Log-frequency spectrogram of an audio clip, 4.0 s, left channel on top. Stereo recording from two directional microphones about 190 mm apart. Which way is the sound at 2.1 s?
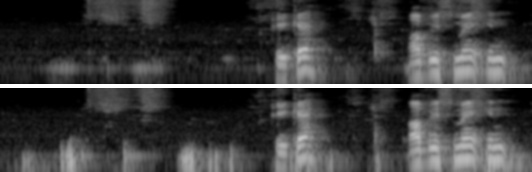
30° right (ahead or behind).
